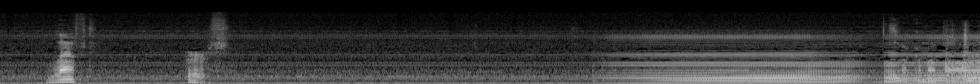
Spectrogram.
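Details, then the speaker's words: Admiral suitcase record player with a new, out-of-box replacement stereo cartridge: constant low mains hum with a couple of thumps from handling the leads, one channel silent; dead cartridge channel, cartridge faulty. "here goes the signal one now cartridge is bad H it's a stereo cartridge so let's try the other the other side here"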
